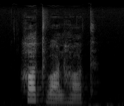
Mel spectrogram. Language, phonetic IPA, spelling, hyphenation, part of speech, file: Hungarian, [ˈhɒtvɒnɦɒt], hatvanhat, hat‧van‧hat, numeral, Hu-hatvanhat.ogg
- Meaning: sixty-six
